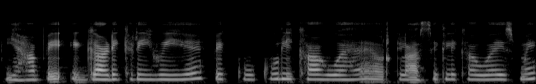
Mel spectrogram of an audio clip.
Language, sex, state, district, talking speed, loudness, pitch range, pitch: Hindi, male, Chhattisgarh, Balrampur, 200 wpm, -32 LUFS, 220-240 Hz, 225 Hz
